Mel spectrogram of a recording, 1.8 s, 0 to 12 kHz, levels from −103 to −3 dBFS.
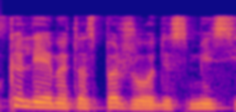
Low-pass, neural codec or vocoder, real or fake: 7.2 kHz; none; real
